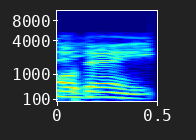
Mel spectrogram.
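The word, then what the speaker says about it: Paul Dehn: that's Paul Dean or Dane, I'm not sure the pronunciation of his name. – Paul Dane, yes, that's right.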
